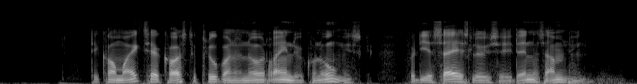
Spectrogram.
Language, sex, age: Danish, male, 35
